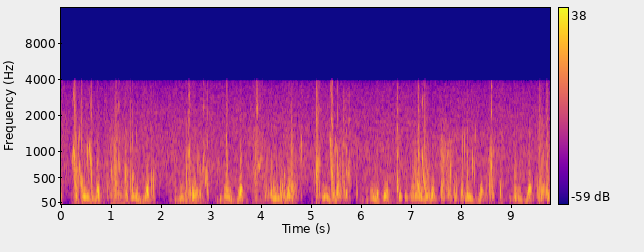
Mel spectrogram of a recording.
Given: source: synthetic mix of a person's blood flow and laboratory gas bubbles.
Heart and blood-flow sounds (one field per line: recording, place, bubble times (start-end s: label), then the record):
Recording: Doppler ultrasound of blood flow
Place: precordium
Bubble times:
0.00-0.03 s: bubbles
0.20-0.68 s: bubbles
0.90-1.59 s: bubbles
1.78-1.90 s: bubbles
2.44-2.96 s: bubbles
3.29-3.36 s: bubbles
3.83-4.83 s: bubbles
5.07-5.21 s: bubbles
5.35-5.81 s: bubbles
5.90-5.95 s: bubbles
6.29-6.38 s: bubbles
6.70-7.39 s: bubbles
7.57-8.17 s: bubbles
8.20-8.33 s: bubbles
8.48-8.69 s: bubbles
8.75-8.84 s: bubbles
9.04-9.15 s: bubbles
9.46-9.80 s: bubbles
From the record:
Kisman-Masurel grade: 242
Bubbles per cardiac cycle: several, 3 to 8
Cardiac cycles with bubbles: 100%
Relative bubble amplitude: moderate (0.250 to 0.450)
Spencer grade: 3 (all of the cardiac periods contain showers or single bubble signals, but not dominating or overriding the cardiac motion signals)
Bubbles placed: only in the low amplitude regions of the cardiac cycle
